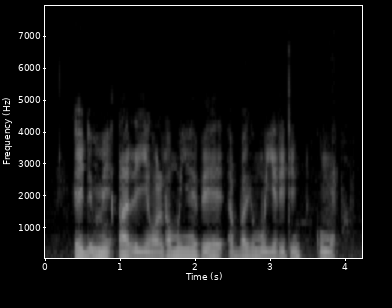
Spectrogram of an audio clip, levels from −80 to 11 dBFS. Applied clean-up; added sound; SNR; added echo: none; none; none; none.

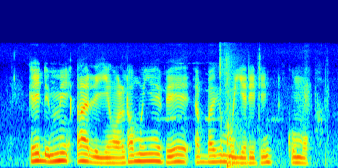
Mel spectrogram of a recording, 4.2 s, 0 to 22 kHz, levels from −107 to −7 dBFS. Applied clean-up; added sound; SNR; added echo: none; Squeak; 16 dB; none.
